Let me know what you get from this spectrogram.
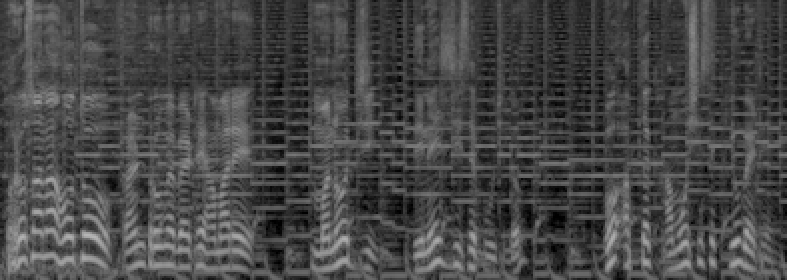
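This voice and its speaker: A man's voice: on the high side, expressive, normal speed. A man co-hosting an award show, telling scripted jokes and announcing presenters. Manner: joking, storytelling. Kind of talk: stage emcee with scripted jokes. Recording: music and crowd behind stage voice.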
